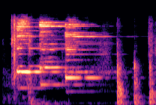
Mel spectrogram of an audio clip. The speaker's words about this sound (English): And while no one was home when I rang the doorbell this afternoon, a neighbor did tell me this morning they spotted CMPD outside this person's home.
